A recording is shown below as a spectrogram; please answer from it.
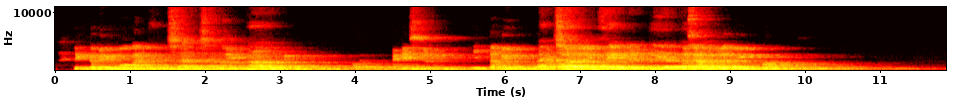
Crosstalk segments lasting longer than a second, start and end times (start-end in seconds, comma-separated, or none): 6.5-7.8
